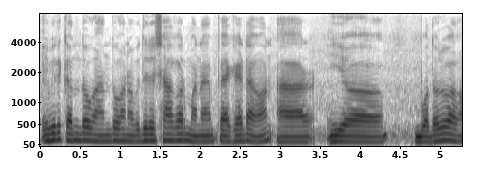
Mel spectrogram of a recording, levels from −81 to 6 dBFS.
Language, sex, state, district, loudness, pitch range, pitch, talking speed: Chakma, male, Tripura, Unakoti, -14 LUFS, 120-140 Hz, 130 Hz, 145 wpm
